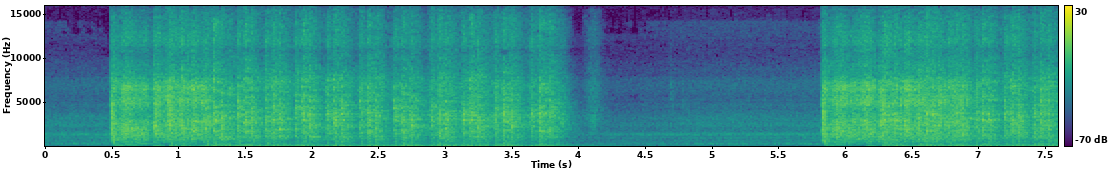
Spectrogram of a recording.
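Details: Datsun 720 King Cab 4x4 pickup, abandoned 20 years, carburetor cleaned with spray, anti-dieseling solenoid fried: catches, runs roughly, fades out and needs restarting. It only runs with lots of extra fuel; owner suspects a vacuum leak letting in too much air.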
